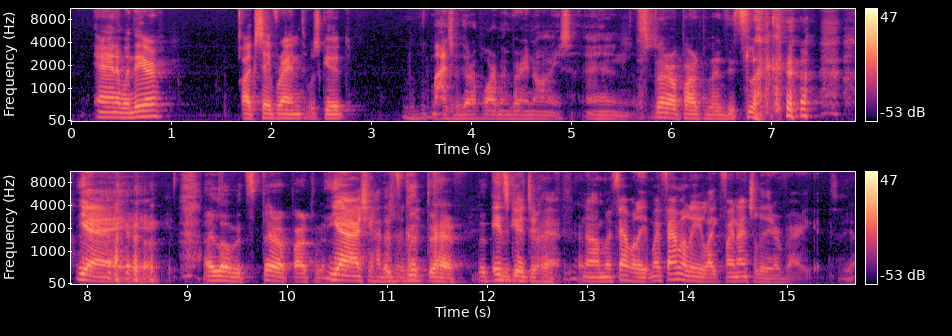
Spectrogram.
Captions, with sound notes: And I went there, I could save rent. It was good. Much bigger apartment, very nice. And... Spare apartment, it's like... [laughs] Yeah, yeah, yeah, yeah. I love it. Spare apartment. Yeah, she had șe had this one room. It's good to have. It's good to have. It's good to have. No, my family, my family, like financially they're very good.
